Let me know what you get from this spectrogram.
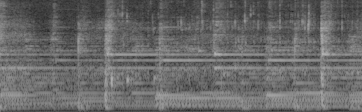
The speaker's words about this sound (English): I'm pouring coffee for now.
